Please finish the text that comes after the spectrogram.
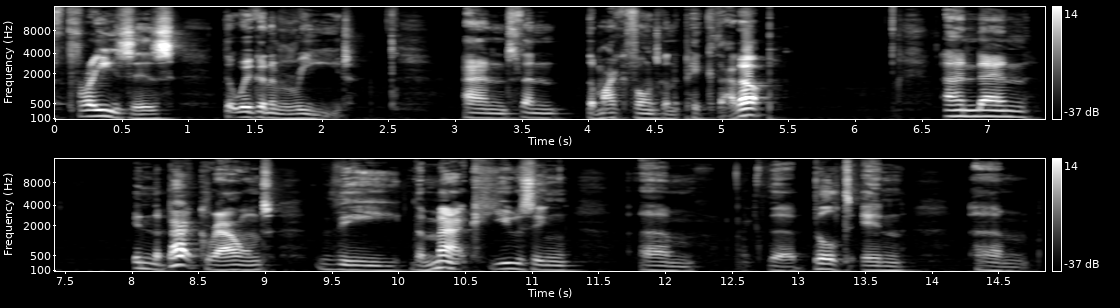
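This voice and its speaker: A man hosting a casual computer tutorial, talking through steps with frequent fillers and checks like "okay?". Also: mid-range voice. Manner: chatty, lots of fillers and okays. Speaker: tech tutorial host. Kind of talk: casual screen-recorded tutorial.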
